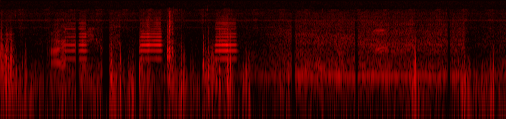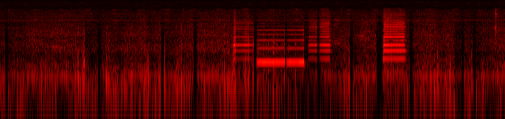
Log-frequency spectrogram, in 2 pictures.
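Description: Faint short electronic beeps of steady pitch: three in the first two and a half seconds, then a cluster of four about seven to nine seconds in, with the one just before eight seconds held longer and loudest. A faint steady hum comes in about two and a half seconds in.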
